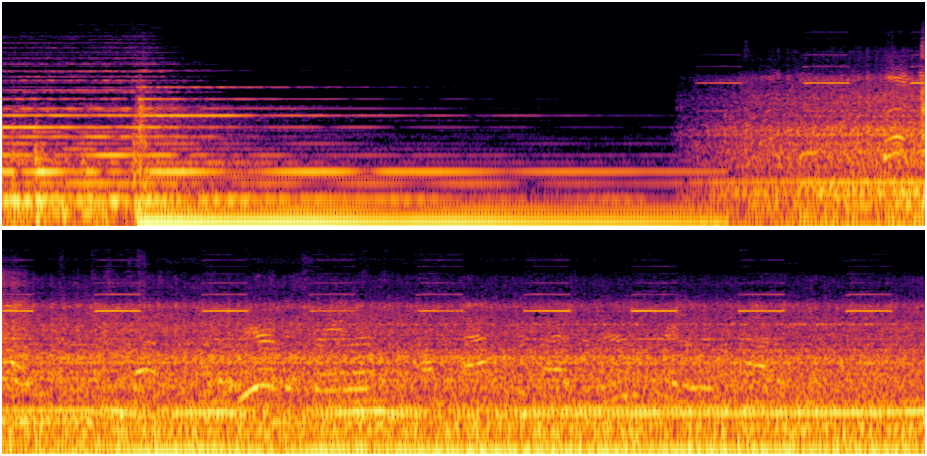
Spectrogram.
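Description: A semi truck of the Vikings football team's equipment crew, one of four carrying pads, helmets and player gear for the annual trip to Mankato, idles with a deep, steady engine drone, then a broader rumble takes over as its reversing alarm beeps in a repeating, evenly spaced pattern above the noise.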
